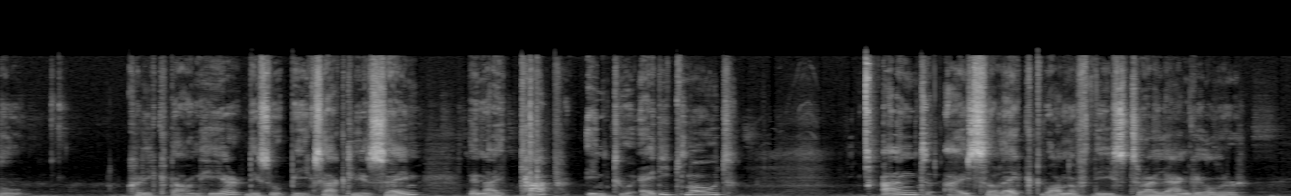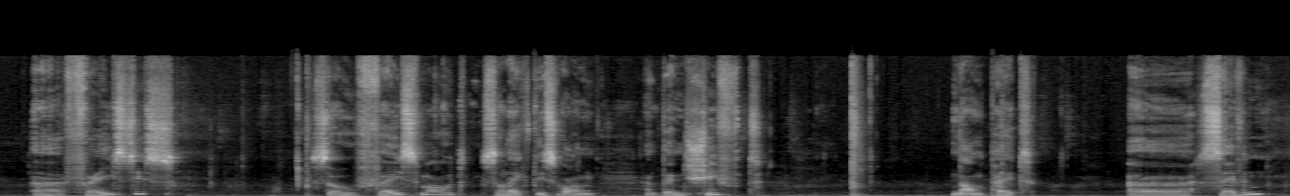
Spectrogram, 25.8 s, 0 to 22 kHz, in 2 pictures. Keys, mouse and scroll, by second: 0.5 click, 5.3 Tab, 8.1-9.7 scroll up 1, 9.7-11.7 scroll down 1, 15.9 3, 17.3 click, 19.9 shift+Num_Lock.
